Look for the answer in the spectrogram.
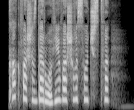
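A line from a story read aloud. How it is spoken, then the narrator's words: Maid's timid squeak. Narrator (Russian): несмело пискнула одна из горничных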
